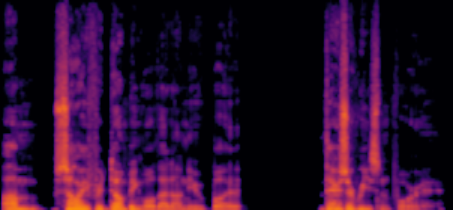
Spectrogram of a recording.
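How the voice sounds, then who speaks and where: A man playing a brooding, centuries-old vampire hunter of his own kind in an ASMR roleplay, speaking in a gravelly, deliberate, halting way. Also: a bass voice, sing-song, a little mellow, no room sound, studio quality, full character voice. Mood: earnest, resolute. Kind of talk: ASMR audio roleplay, scripted dramatic monologue.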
